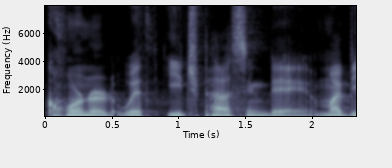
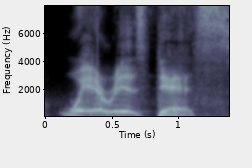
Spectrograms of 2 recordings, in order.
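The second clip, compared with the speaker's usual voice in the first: throaty, guttural, pitched-up cry; 5 semitones higher than usual. Reading a story aloud, a severed head asks: deep guttural voice.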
